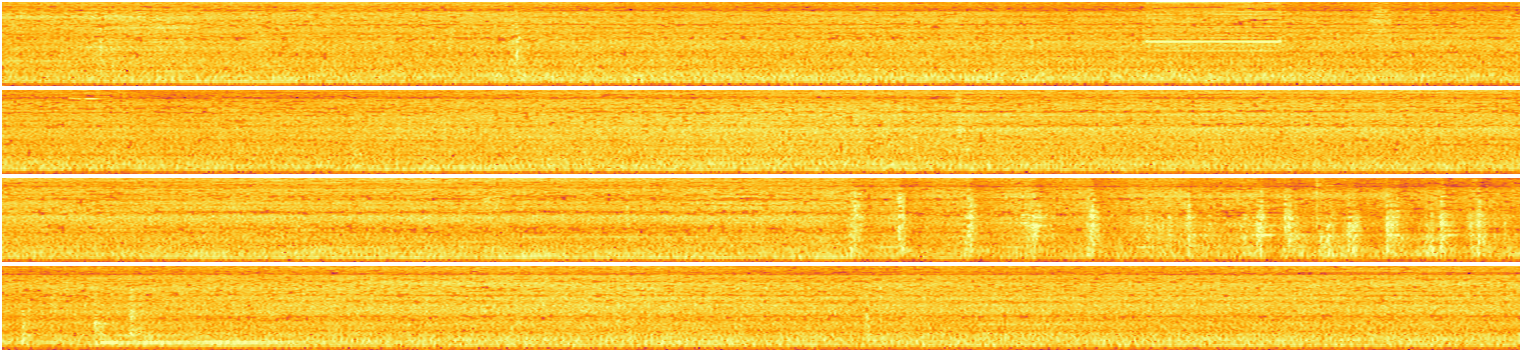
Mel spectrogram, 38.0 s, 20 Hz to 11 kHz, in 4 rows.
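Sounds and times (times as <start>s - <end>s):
heavy diesel machinery running: 0.0s - 37.9s
short high tone: 7.2s - 8.1s.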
